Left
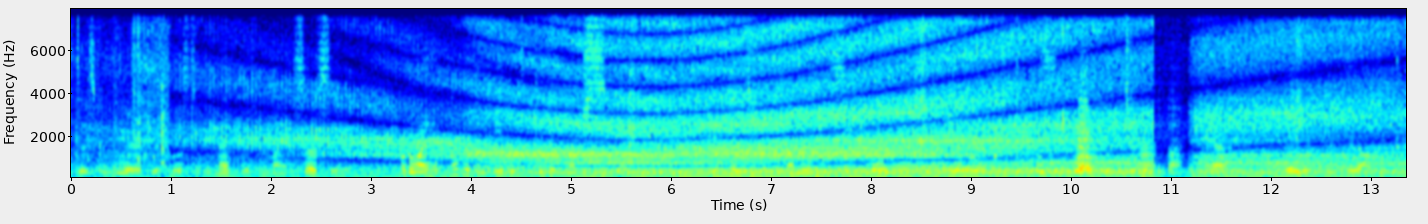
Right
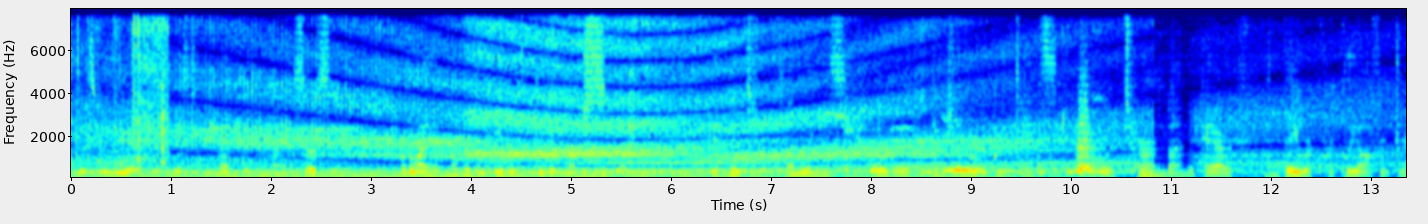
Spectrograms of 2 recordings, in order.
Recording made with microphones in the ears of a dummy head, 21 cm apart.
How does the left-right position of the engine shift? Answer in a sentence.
In this clip you hear the engine go from the right side to the left.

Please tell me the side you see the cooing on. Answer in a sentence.
In this clip you hear the cooing on the right.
